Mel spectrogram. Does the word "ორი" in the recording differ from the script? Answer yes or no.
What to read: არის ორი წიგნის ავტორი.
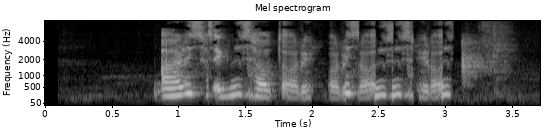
yes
